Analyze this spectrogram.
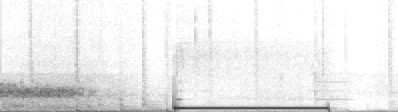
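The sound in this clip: Ringback tone of an outgoing telephone call: a single steady, pure mid-pitched tone holding for about one second, loud and clean, then cutting off to near silence.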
